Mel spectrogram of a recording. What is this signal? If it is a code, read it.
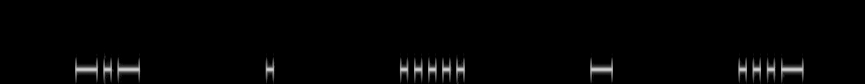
Morse code, heard as a keyed tone, about 17 wpm, spaced as for 6 wpm, 700 Hz. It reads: KE5TV
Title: USA Call Signs - 6 Characters - 6x Character Spacing - 17wpm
